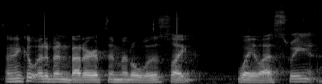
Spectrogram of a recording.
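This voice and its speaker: A man's voice: lowish voice, fairly even intonation, quick pace, a little mellow. A man hosting an eating show, chatting casually and in a rambling way to viewers while chewing as he talks. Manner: rambling, loosely strung thoughts. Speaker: mukbang host.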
